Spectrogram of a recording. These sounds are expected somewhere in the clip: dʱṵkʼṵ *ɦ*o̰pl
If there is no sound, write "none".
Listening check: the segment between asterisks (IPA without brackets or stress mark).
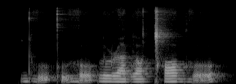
ɦ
